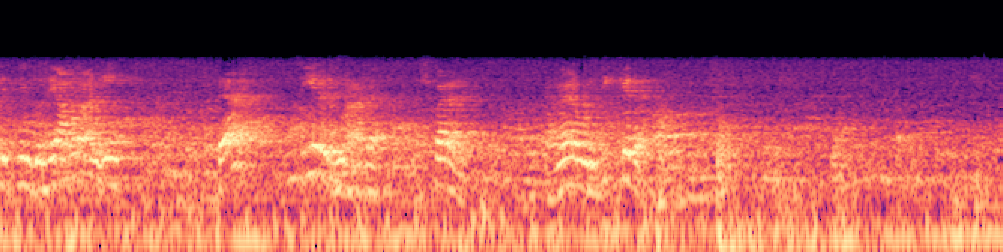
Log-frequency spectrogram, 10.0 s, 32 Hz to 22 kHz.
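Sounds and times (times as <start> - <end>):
room noise rumble and hiss: 0.0 - 10.0.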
